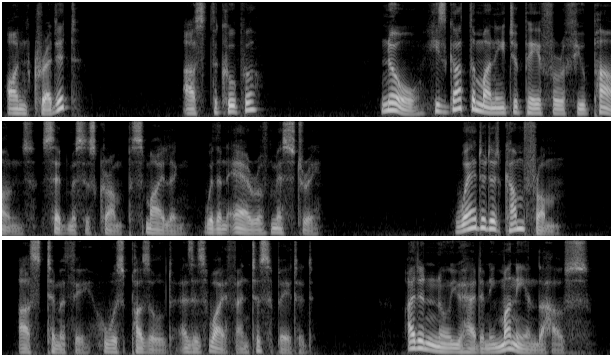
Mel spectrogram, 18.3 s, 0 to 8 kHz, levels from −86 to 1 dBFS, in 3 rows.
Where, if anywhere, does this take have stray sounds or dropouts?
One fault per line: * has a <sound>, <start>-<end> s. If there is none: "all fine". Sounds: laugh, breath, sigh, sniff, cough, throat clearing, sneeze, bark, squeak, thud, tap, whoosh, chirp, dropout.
all fine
